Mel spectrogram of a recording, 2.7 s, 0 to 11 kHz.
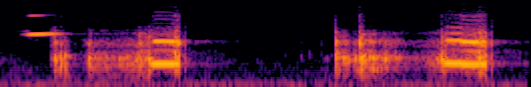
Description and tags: buzzer feeback
The feedback when hanging up the phone of a door buzzer. Recorded outdoor with a zoom H4 and a sennheizer long gun microphone.
buzzer, door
